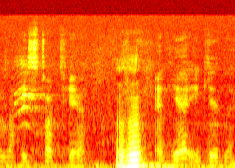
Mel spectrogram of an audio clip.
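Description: Speech: a man talking quietly, with one louder drawn-out vowel for a moment just over a second in.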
